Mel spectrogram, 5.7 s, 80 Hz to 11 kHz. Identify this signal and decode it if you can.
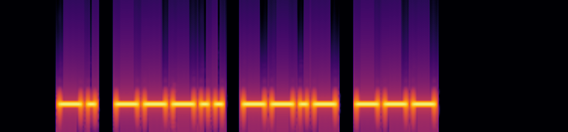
Morse code, heard as a keyed tone, about 17 wpm, 700 Hz. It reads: N8QO
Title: USA Call Signs - 4 Characters - 17wpm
